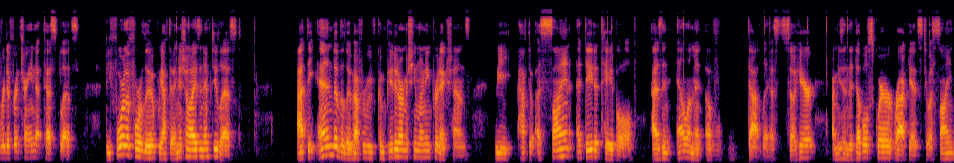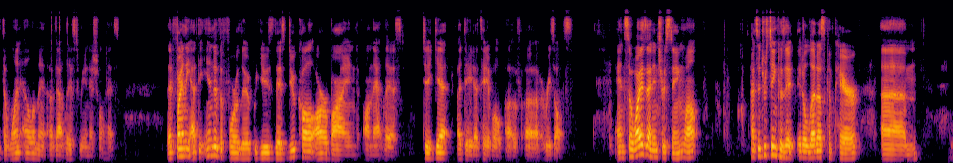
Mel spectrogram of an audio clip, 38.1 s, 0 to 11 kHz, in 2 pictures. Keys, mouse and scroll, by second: 3.5 click, 12.0 click, 13.5 click, 15.2 click, 20.0 click.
